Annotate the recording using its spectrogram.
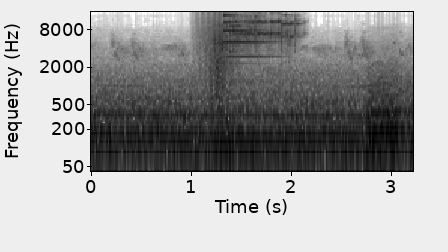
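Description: A bright chime rings out briefly.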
